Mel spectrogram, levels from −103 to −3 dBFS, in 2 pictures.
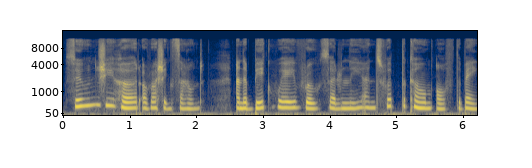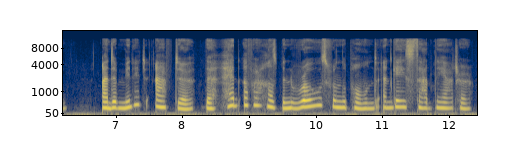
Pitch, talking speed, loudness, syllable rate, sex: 235 Hz, 180 wpm, -19 LUFS, 4.1 syllables/s, female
